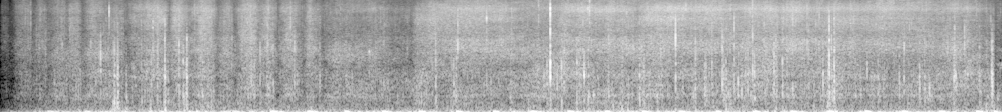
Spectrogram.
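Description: Long painted fake nails and fingertips press, scratch and tap along a flat, roughly hand-sized white plastic poly mailer with something soft inside, held in both hands over a fabric tablecloth. The sound is a steady, quiet plastic crinkling and scratching texture broken by sharp, bright nail taps and clicks throughout.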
